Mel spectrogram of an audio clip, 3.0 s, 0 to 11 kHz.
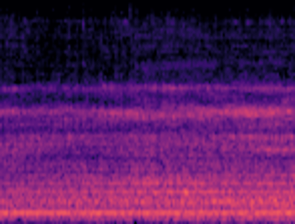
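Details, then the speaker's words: Freshly rebuilt Clipper Super 47B grain cleaner, ball trays only, no screens or balls, unloaded demo: motor hums steadily, shoe shakes evenly, fan turning, no growling or irregular noises; normal running. "the motor hums right along I don't hear any growling or any irregular noises just an all round beautiful machine"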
